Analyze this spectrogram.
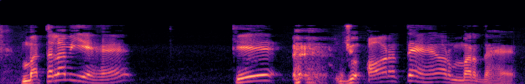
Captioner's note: clear their throats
